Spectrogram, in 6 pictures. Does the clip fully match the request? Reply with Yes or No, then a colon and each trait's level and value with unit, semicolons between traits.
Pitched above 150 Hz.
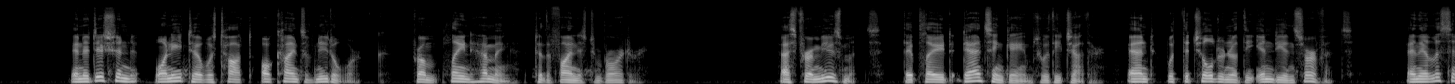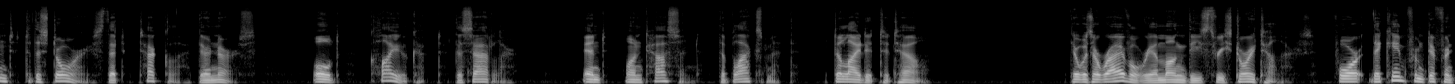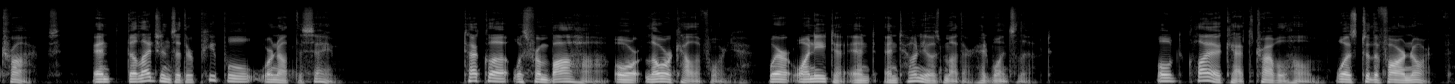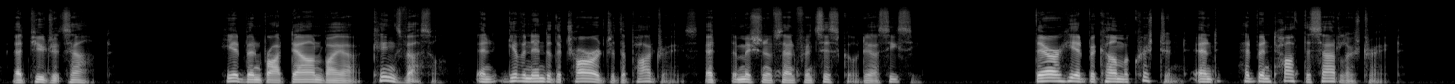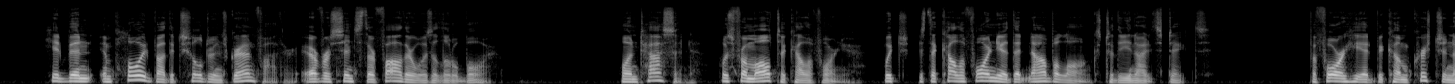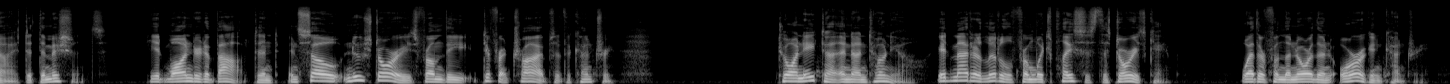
No: low, 115 Hz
